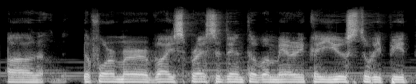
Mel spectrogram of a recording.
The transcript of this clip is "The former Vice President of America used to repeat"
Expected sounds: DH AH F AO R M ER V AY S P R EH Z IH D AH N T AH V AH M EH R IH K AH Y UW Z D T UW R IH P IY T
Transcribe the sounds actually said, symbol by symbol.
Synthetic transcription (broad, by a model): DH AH F AO R M ER V AY S P R EH S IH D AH N T AH V AH M EH R IH K AH Y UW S T UW R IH P IY T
